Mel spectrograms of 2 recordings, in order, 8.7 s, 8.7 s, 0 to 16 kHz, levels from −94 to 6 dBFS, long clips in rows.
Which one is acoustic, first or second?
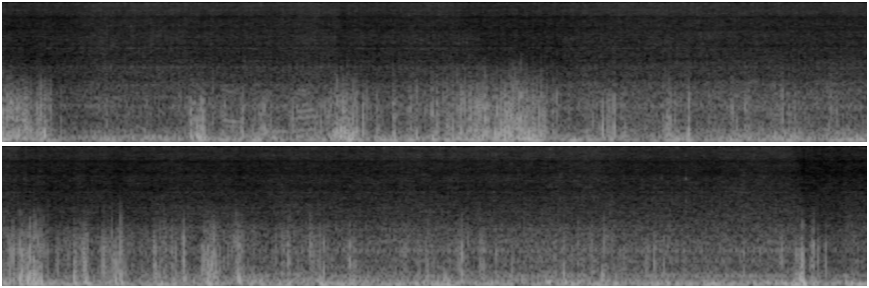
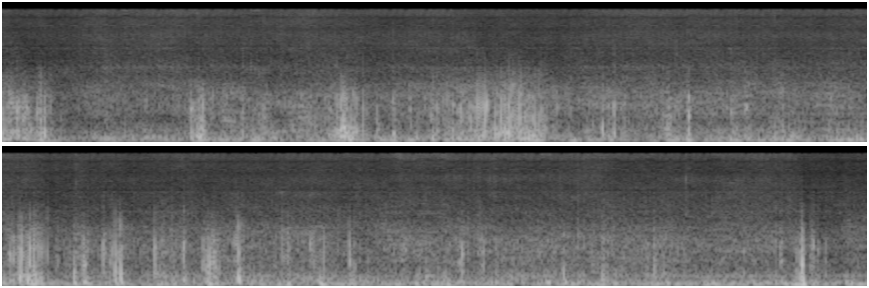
first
